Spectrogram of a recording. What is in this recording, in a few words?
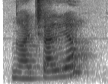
"ngaityalya", kaurna pronunciation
